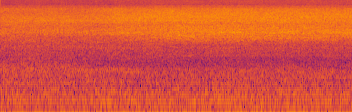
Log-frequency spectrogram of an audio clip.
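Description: Steady low mechanical rumble with a hiss above it, unchanging throughout with no single event standing out.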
